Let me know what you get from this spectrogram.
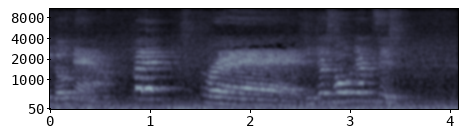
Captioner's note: enthusiastic shouting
